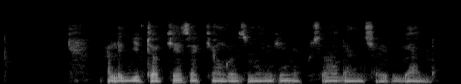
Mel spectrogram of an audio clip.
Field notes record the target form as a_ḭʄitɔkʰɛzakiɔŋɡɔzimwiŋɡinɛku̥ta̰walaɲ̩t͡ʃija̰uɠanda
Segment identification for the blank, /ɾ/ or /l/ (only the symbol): l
